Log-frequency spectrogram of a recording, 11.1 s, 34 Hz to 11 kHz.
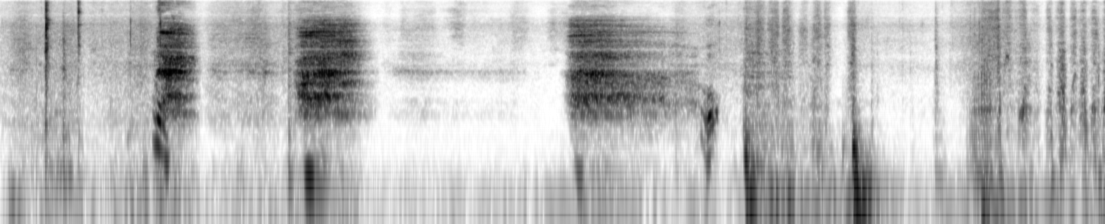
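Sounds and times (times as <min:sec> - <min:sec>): man sighing: 0:01.5 - 0:02.0, 0:02.9 - 0:03.8, 0:05.6 - 0:07.3.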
